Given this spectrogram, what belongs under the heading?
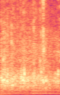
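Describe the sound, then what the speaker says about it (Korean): A church congregation claps together in welcome during a Sunday service, a dense, steady wash of applause over one brief second, with no break or voice. "우리 온 마음을 다해서 박수로 환영하겠습니다"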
